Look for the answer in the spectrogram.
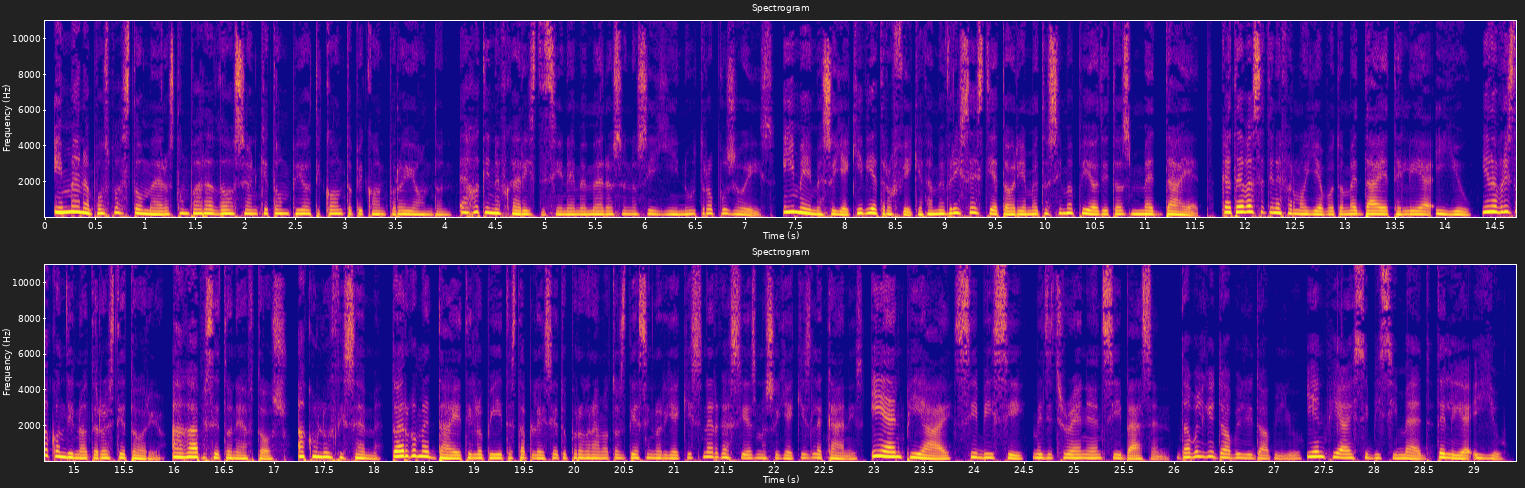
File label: greek commercial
